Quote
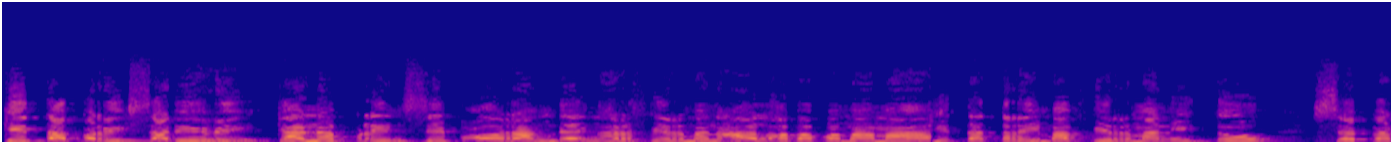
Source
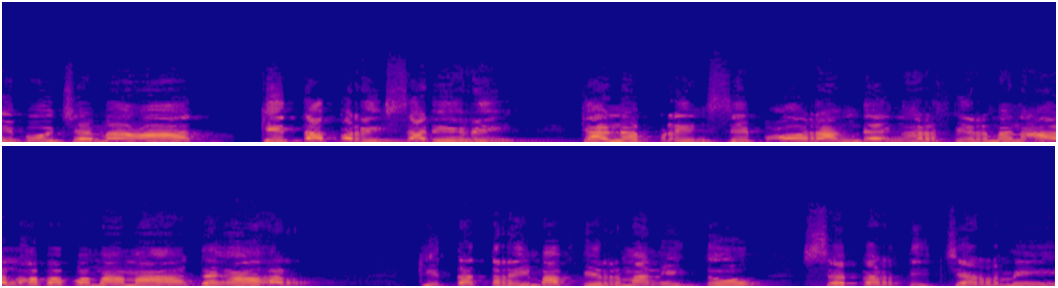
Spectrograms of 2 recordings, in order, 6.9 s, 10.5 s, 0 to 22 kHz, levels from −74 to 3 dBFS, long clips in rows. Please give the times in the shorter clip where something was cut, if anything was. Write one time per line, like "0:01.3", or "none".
0:01.3
0:04.7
